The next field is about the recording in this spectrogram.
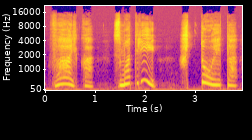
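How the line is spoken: Girl's whispered exclamation. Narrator (Russian): шепотом вскрикнула девочка

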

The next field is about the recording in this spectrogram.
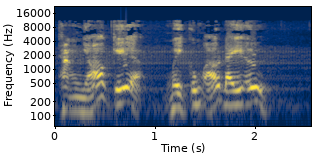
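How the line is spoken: Loud shout. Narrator (Vietnamese): Tiếng quát nghe nhất tai vừa vọng lại

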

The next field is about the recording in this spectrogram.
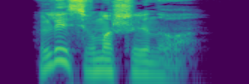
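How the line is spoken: Tired repeat with sigh. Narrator (Russian): повторил чувак и устало вздохнул

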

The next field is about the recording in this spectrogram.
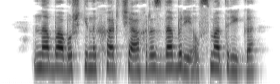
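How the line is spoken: Chuckling neighbor. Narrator (Russian): хохотнул сосед Крашенинников

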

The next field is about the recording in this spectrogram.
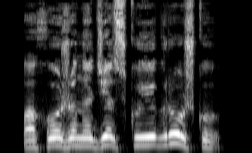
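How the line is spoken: Deep bass voice. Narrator (Russian): пробасил мускулистый громила

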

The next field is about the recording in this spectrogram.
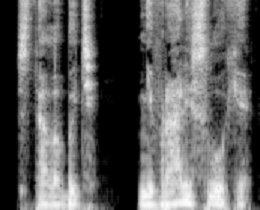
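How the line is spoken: Relieved exhale. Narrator (Russian): с облегчением выдохнул маг

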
